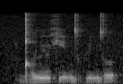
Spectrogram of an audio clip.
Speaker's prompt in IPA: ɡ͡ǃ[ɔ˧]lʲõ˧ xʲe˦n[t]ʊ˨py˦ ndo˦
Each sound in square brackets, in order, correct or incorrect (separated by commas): incorrect, incorrect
